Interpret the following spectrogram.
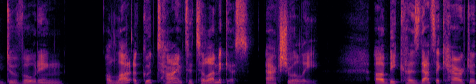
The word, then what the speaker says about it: Telemachus: I've always heard it pronounced as Telemachus. How do you pronounce? How have you know it? Telemachus.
